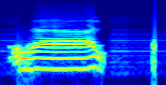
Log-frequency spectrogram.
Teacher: زبان کی نوک، اوپر کے جو دو دانت ہیں ثنایا علیہ کا کنارہ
